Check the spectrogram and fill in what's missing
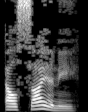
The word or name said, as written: alcyone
